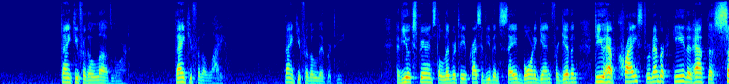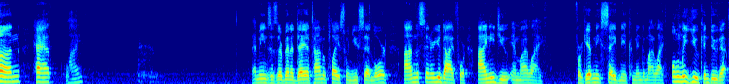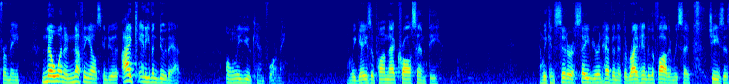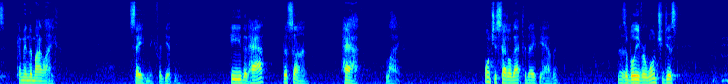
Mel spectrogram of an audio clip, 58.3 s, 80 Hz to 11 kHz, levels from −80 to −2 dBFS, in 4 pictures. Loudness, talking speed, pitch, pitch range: -33 LUFS, 165 wpm, 135 Hz, 110-155 Hz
